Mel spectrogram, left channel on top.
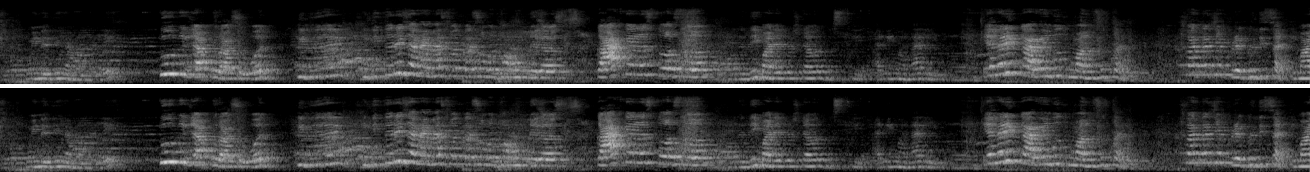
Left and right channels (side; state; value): both; normal; correlation 0.83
